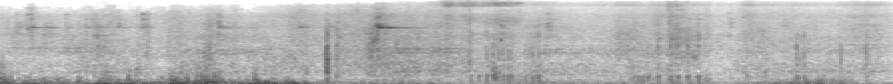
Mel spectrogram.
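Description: A hiker's footsteps and scuffs on sandstone, with a loud low rumble on the camera microphone that eases after about the first second.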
